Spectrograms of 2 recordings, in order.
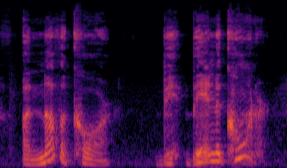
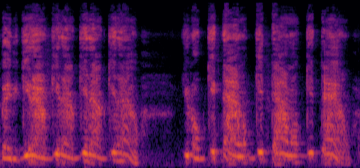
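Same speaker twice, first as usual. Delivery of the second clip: higher and higher urgent commands; urgent orders; 12 semitones higher than usual. Retold or imitated. Driver yelling at girlfriend to get down, rising urgency. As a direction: bark at her to get down.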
